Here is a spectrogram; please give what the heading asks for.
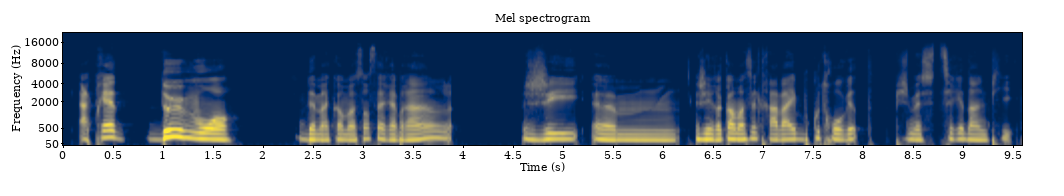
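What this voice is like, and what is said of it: Saguenay regional French accent. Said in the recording (French): “mon petit accent du Saguenay”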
